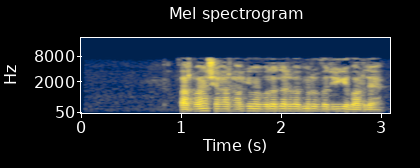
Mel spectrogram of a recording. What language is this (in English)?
Uzbek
